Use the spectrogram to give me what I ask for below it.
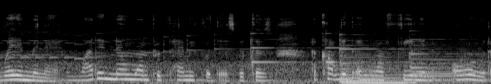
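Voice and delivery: ordinary delivery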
